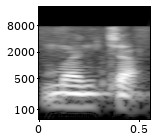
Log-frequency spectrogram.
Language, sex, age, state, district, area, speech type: Kannada, male, 30-45, Karnataka, Bidar, rural, read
